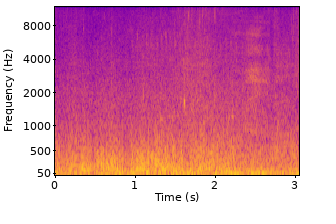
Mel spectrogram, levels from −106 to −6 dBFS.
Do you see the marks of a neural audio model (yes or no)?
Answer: no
